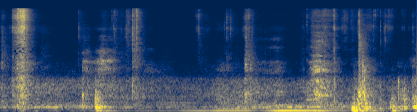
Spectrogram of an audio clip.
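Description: Faint handling sounds as a paper slip is pulled off a wall and carried over: a few soft taps and rustles early on, then a low rumble building about three seconds in, with a sharper click near the end.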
